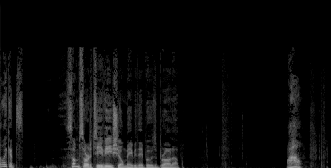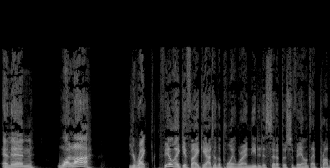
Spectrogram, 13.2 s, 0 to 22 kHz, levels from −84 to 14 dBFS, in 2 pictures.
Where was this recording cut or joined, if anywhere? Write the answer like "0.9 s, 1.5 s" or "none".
6.5 s, 9.6 s

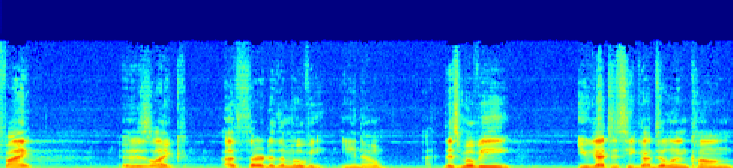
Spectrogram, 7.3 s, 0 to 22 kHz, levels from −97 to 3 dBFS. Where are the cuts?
4.3 s

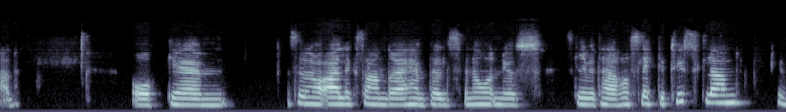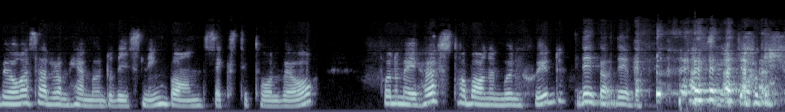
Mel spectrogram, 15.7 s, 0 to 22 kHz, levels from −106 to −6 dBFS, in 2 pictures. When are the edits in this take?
13.6 s

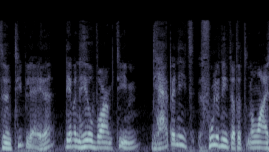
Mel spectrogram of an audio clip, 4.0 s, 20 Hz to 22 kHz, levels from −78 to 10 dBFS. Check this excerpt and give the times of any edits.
2.2 s

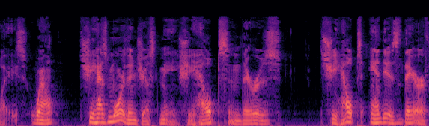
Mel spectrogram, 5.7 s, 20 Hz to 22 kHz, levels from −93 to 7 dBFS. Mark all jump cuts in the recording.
none

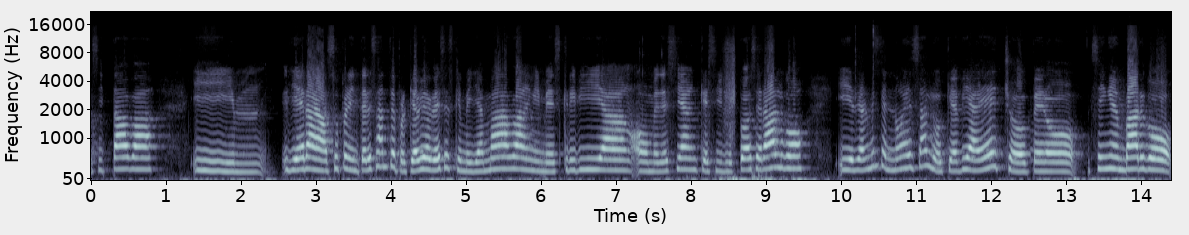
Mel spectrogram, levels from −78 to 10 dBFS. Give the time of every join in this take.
12.5 s

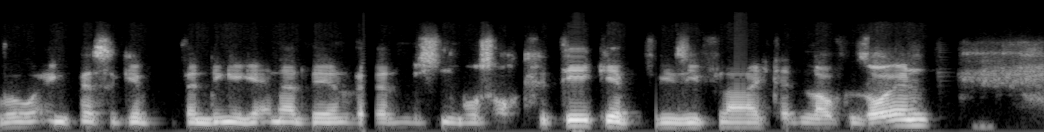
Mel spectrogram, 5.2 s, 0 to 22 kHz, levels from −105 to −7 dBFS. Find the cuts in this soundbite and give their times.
3.3 s

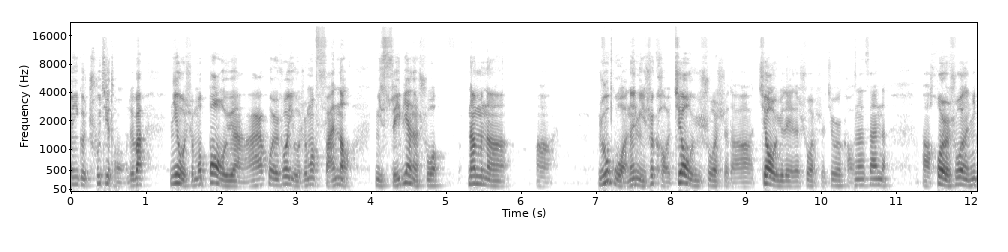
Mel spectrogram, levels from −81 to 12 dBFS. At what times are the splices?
5.2 s, 10.4 s

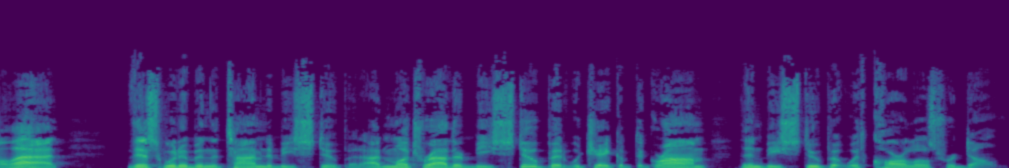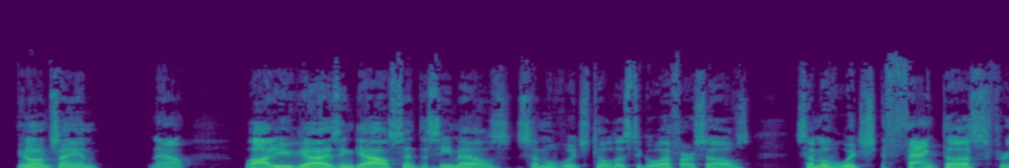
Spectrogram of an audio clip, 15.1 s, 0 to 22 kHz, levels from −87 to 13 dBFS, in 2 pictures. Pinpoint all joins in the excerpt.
8.7 s

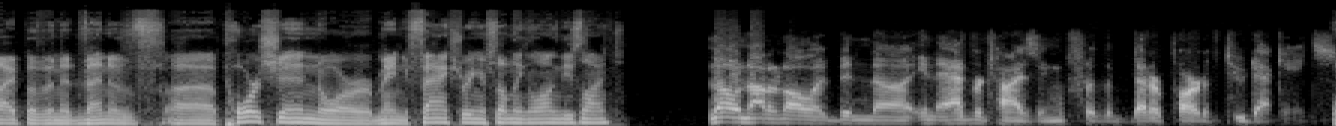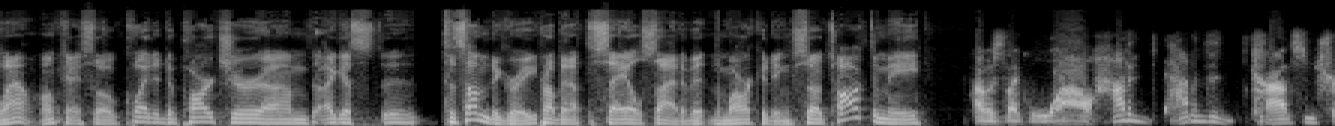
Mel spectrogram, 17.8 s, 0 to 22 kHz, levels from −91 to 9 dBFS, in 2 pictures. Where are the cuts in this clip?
11.0 s, 12.5 s, 15.3 s

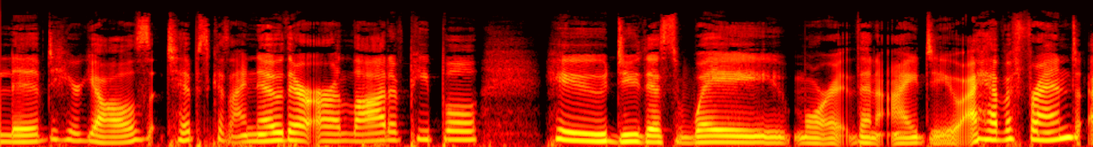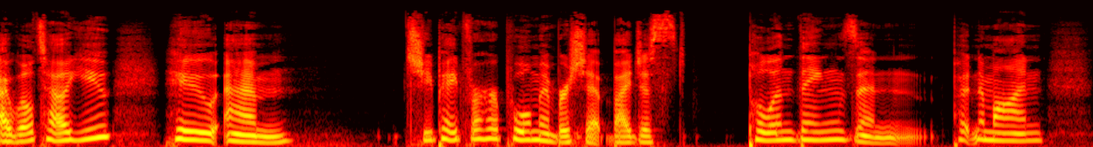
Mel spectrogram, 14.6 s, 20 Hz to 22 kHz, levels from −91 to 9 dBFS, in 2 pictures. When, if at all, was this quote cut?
7.2 s

